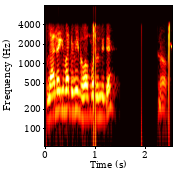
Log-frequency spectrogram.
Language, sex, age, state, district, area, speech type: Assamese, male, 30-45, Assam, Nagaon, rural, conversation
